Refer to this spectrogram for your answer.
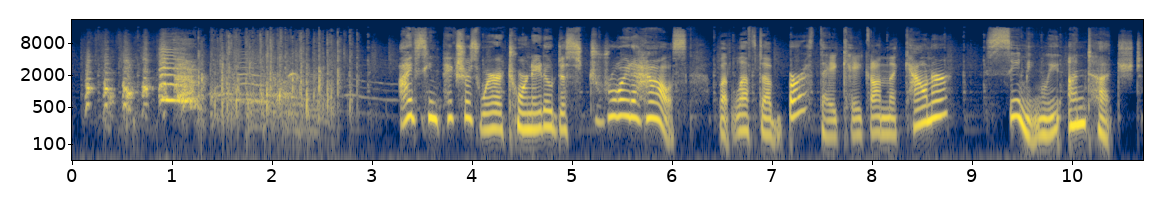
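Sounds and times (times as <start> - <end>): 
several chickens clucking and squawking: 0.0 - 7.2
speech: 3.3 - 10.7.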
